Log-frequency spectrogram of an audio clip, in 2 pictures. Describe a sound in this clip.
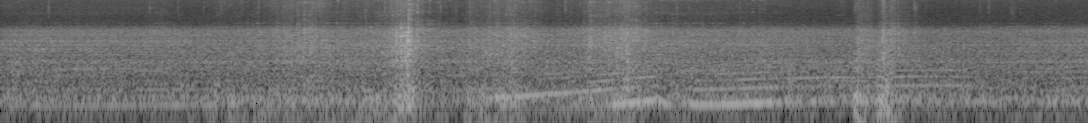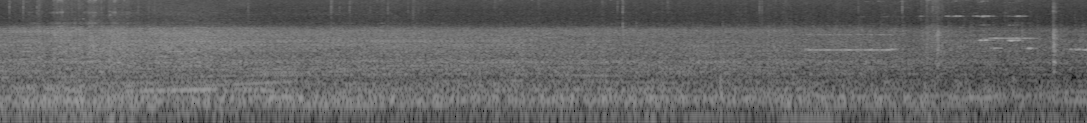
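Tyres roll on a paved road.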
